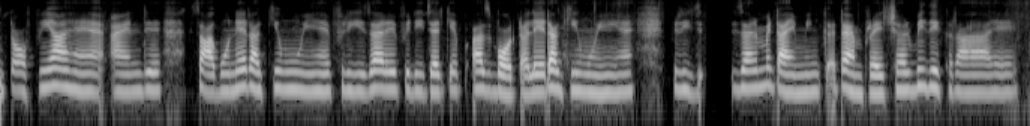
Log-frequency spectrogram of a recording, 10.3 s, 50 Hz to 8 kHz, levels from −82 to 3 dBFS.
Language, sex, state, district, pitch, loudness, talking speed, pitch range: Hindi, female, Bihar, Saran, 215 Hz, -23 LUFS, 145 wpm, 205-230 Hz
